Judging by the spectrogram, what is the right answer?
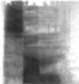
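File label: "some", American English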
